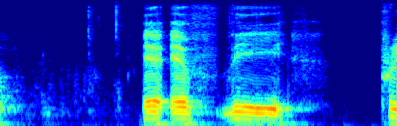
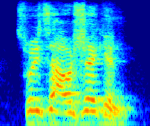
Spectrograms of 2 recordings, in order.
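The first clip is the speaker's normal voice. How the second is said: high mock voice of the restaurant worker; a mocking high-pitched worker voice; 11 semitones higher than usual. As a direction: squeak out the restaurant's answer.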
